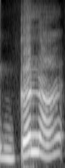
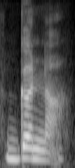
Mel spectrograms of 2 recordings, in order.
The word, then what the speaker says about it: gonna: Obviously, gonna is short for going to, so it sounds like this. Gonna.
